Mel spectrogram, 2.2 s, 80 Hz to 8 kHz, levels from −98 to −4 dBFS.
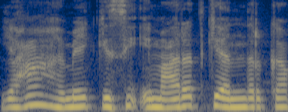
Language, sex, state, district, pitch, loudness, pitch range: Hindi, female, Bihar, East Champaran, 180 Hz, -32 LUFS, 175-195 Hz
